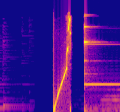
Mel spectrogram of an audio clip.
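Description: Logo-animation sound effects: a single cartoonish tone sweeping rapidly upward for about a third of a second, then, after a short gap, a bright ding that keeps ringing.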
